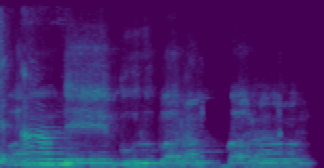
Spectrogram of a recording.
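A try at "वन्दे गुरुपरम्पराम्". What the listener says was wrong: One thing to watch out for in Paramparam is that it's a pa sound. So when you chanted, it sounded slightly like a ba, like a b sound. So in some languages, those sounds may change back and forth.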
